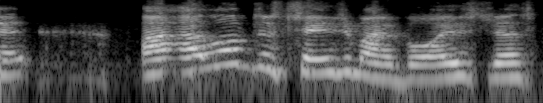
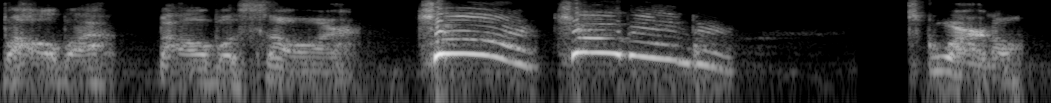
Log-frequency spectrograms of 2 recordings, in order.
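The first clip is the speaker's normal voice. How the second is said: put-on creature cries, higher, slower; 4 semitones higher than usual. Listing impressions he can do, Pokémon cry impressions. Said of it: "I could do like Pokemon".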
